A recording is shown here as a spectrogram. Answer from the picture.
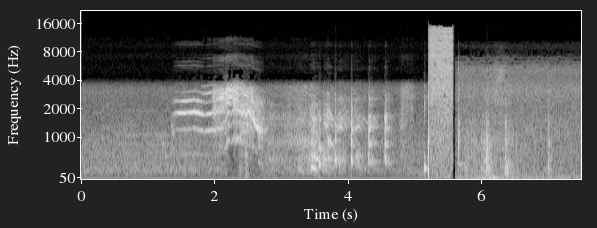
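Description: Cat yowling at its own reflection in a mirror: a drawn-out, wavering caterwaul lasting about a second and a half, then a string of short, choppy cries. About five seconds in, a brief, loud burst of hiss, the loudest thing in the clip, cuts across.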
